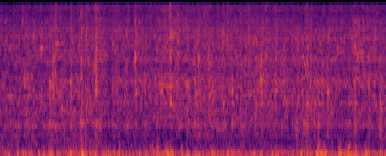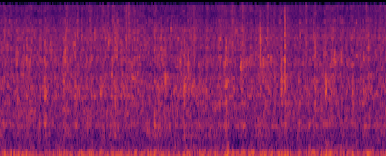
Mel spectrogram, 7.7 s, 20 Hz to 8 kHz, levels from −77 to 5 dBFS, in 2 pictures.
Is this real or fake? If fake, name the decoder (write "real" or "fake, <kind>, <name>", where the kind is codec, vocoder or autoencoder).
fake, vocoder, HiFi-GAN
